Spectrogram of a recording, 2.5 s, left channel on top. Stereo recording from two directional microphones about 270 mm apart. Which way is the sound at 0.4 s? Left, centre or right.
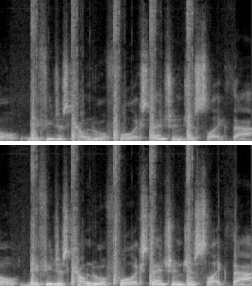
Right.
